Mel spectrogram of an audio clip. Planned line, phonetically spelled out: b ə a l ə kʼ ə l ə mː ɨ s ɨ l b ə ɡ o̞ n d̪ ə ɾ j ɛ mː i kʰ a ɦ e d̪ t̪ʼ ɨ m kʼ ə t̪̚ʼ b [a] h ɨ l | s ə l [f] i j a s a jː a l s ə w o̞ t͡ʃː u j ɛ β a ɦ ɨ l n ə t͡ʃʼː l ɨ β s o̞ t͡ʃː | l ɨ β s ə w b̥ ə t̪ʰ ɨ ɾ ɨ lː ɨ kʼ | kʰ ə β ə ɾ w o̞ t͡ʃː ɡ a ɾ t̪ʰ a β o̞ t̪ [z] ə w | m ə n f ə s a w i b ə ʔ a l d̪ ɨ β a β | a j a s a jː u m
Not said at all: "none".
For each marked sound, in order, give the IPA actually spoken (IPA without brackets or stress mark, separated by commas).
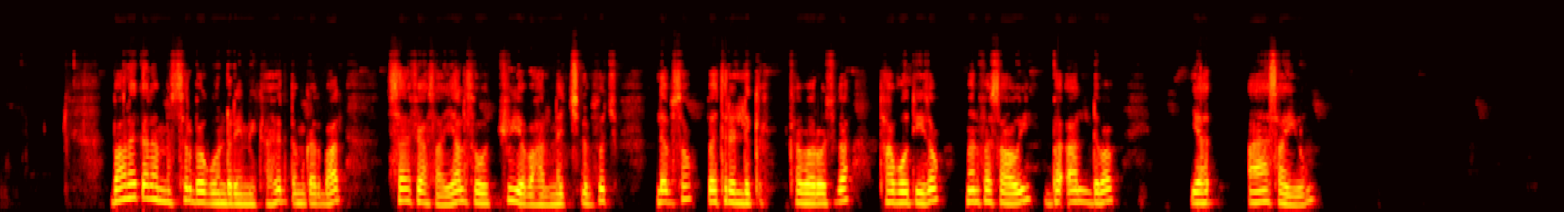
a, f, z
